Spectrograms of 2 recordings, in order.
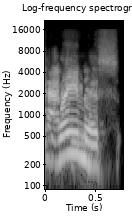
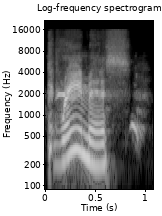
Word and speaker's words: Remus: So Remus was like, Remus, sorry, I mispronounced his name. Remus.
